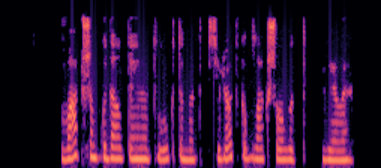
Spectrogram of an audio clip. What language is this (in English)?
Mari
